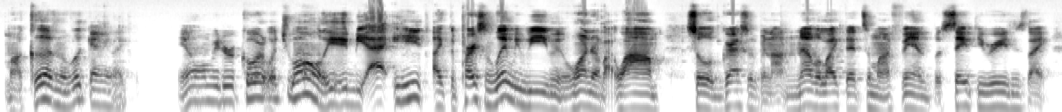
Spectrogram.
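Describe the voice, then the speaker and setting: A man's voice: mid-range voice, animated, a little fast, a bit bright. A man with a Chicago accent talking casually as an interview guest, very slangy and often checking that the listener follows. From Chicago, United States. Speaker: interview guest, music artist. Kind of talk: casual conversation.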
